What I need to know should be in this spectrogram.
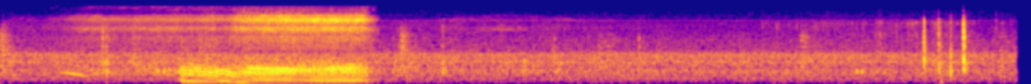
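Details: Newly fostered male pet snoring as he finally closes his eyes; a single harsh, buzzing inspiratory snore of about a second, then quiet breathing with soft clicks.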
